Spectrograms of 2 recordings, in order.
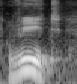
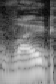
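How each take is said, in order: First: The vowel sounds like 'ee'. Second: The vowel sounds like 'eye'. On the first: This is the usual way people say it. "Pronunciation इसकी normally जो हम लेते हैं वो वीट की लेते हैं" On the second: This follows the spelling but is less common. "वाइट कह सकते हैं"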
